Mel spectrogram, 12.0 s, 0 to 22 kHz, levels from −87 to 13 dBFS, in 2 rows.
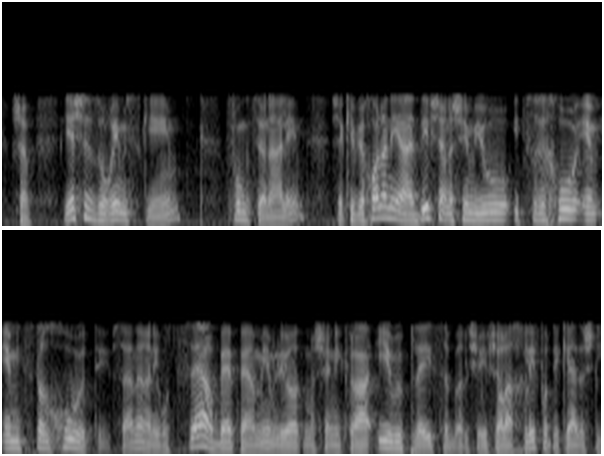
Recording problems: high frequencies cut off; severe; nothing above 4 kHz

